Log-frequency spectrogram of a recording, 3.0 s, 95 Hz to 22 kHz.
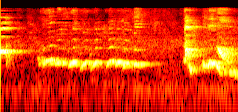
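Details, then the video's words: A Hooded butcherbird, mottled 'blorok' form, singing, 29 October 2019: a long, slightly wavering low whistle that slowly falls, followed after a pause by a harsh burst that slides into a lower note. "Kicauan Jagal Papua Gacor"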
